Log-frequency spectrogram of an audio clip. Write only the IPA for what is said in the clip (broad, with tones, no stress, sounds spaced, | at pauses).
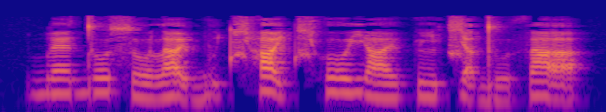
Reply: b ɛ˦ d o˦ sʰ o˨ l a̰˦˨ ɪ̯ b ṵ˦˨ t͡ɕʰ a̰˦˨ ɪ̯ t͡ɕʰ o˦ j a˦ ɪ̯ p ĩ˦ t͡ɕ ä̰˦˨ d u˨ θ ä̰˦˨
